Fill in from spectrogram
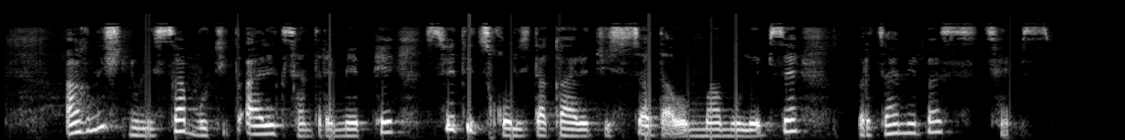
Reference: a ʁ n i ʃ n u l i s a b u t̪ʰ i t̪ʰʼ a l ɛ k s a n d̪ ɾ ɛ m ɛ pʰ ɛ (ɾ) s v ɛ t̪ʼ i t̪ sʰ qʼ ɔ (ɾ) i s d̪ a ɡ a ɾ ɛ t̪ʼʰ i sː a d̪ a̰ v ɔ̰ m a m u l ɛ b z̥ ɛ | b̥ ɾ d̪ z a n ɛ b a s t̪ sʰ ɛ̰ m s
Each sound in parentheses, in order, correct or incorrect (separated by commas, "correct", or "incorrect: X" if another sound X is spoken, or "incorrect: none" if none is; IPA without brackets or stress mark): incorrect: none, incorrect: l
